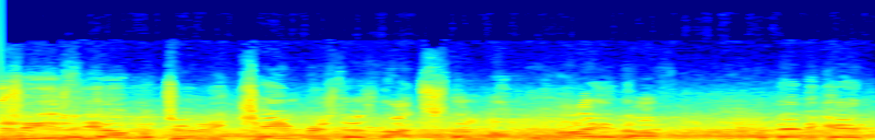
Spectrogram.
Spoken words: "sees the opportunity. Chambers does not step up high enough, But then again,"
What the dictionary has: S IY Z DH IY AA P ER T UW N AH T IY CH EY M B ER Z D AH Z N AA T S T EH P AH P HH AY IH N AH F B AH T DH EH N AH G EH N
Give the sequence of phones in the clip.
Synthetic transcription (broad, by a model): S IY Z DH IY AA P ER T UW N AH T IY CH EY M B ER Z D AH Z N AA T S T EH P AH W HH AY IH N AH F B AH T DH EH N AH G EH N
